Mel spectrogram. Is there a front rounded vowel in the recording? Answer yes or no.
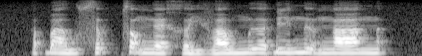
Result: no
